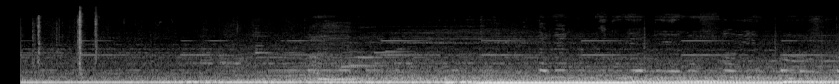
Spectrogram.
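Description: Steady low rumble of a moving car heard from inside the cabin, stepping louder about halfway through, with faint music underneath.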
